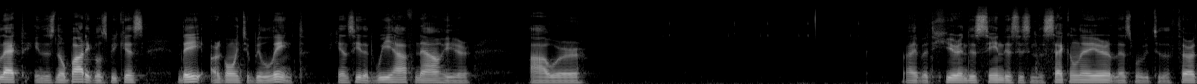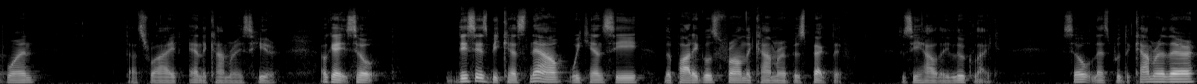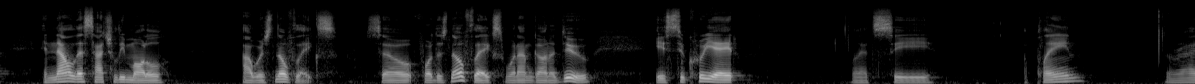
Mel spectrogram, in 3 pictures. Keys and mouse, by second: 0.9 middle click, 2.7 shift+click, 3.7 shift+middle click, 5.3 right click, 6.6 click, 9.2 right click, 10.3 m, 11.3 click, 13.4 shift+click, 14.5 right click, 15.7 KP_0, 20.5 click, 22.0 middle click, 25.1 KP_7, 26.2 middle click, 28.8 shift+a, 33.7 click.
